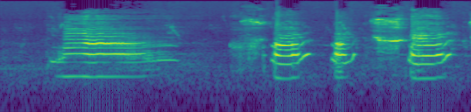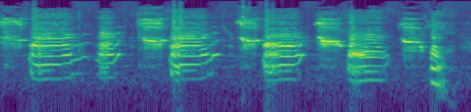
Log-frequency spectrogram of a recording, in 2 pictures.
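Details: A donkey brays at sunrise in the countryside: one long opening note, then harsh, rhythmic see-sawing heehaws.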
